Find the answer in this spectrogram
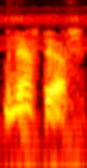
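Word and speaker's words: Manastash: Do you know where Manastach? Yeah, it's pronounced Manastach.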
